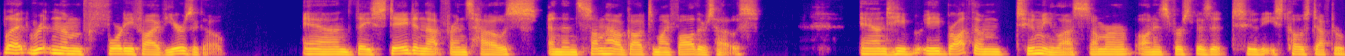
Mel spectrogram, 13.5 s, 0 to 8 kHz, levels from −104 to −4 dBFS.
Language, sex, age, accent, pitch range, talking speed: English, male, 50-69, American, 125-145 Hz, 175 wpm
